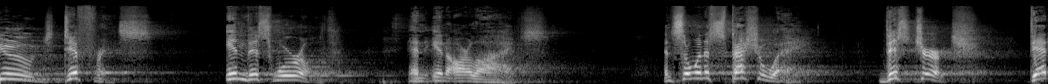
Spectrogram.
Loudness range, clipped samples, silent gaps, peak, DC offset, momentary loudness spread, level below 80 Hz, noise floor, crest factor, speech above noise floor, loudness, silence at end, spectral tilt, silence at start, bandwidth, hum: 6 LU; under 0.1%; none; 0 dBFS; under 0.1%; 16 LU; -58 dBFS; -62 dBFS; 20 dB; 45 dB; -18 LUFS; 0 s; -2.5 dB/octave; 0 s; 16.5 kHz; none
